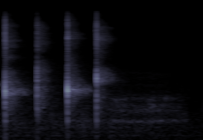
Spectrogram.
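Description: A man snapping his fingers four times in quick succession, about three snaps a second.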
